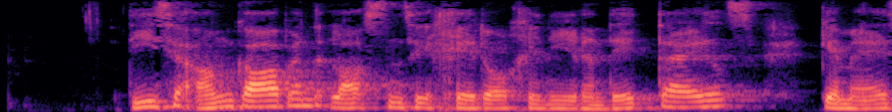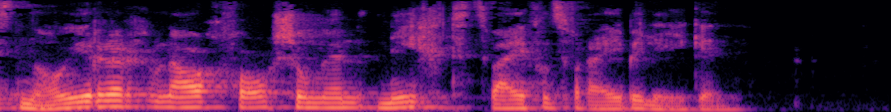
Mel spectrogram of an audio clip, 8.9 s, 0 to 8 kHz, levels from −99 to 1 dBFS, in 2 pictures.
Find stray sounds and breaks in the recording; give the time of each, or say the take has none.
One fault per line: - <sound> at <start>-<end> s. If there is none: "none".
none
